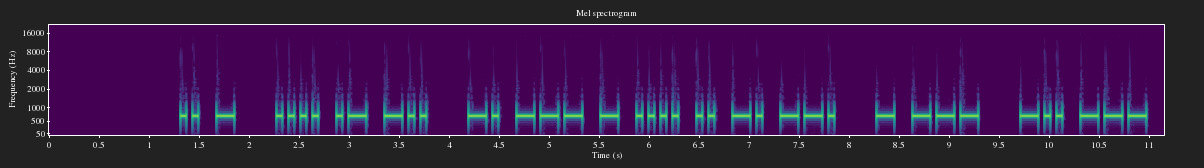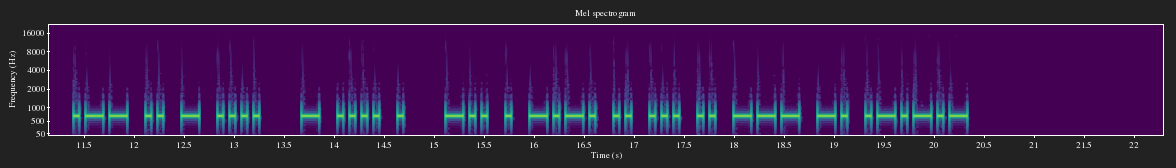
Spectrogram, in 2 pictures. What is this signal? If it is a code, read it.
Morse code, heard as a keyed tone, about 20 wpm, 700 Hz. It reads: IT HAD NOTHING TO DO WITH THE DECISION.
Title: Sentences with 6-Word Phrases - Spoken Beginning - 20wpm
